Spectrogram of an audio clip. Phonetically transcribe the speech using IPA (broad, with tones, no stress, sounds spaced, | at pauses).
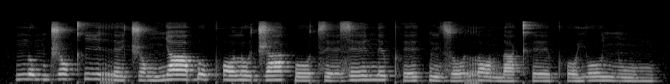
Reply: n o˦ m d͡ʒ ɔ˦˨ kʰ iː˦ r e˨ t͡ʃ ɔ˨ ŋ ɲ aː˦ ɓ o˦ pʰ ɔ˦ l o˦ d͡ʒ aː˦ k͡p oː˨ t͡s eː˨ z eː˦ n e˦ pʰ eː˨˦ k͡p ĩ˨ z o˨˦ r ɔ˦˨ n a˨ kʰ eː˨ pʰ o˨ j oː˦ ɲ ũ˨ m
